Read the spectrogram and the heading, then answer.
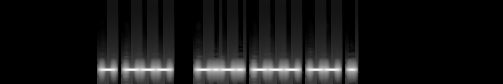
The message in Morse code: TO COME

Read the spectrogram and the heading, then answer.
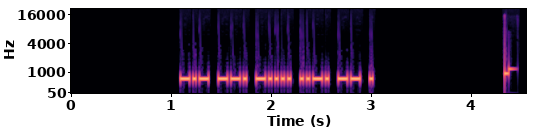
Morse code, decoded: KG6FME

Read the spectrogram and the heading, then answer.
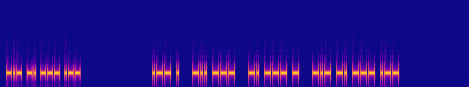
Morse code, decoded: KNOW WE DO NOT KNOW

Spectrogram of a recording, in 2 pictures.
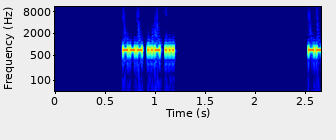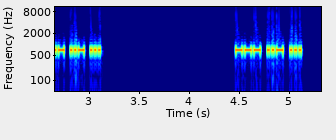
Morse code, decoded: OUS OUS OUS

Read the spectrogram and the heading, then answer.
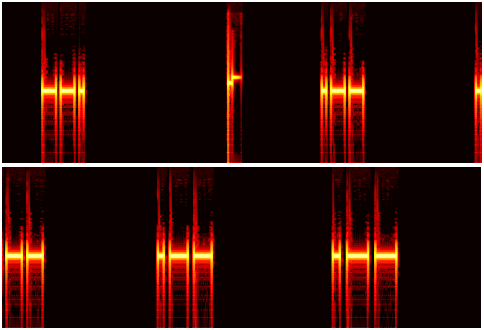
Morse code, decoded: G WWWW

